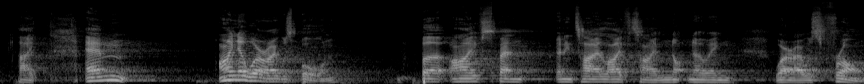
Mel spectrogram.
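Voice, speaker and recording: With an English accent, a man of medium pitch speaks at a fairly slow pace with very wide pitch swings and long, frequent pauses, amid noticeable background noise and audible room echo. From England, Irish family. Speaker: audience member asking a question. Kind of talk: audience question at panel debate.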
